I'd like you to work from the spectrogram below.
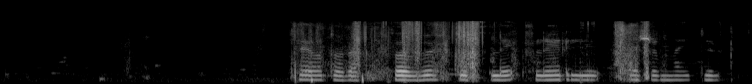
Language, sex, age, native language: Icelandic, male, 11, Polish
